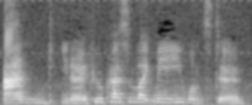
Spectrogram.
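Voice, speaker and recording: A woman's voice: fairly high pitch, fairly even intonation, a little fast, pushed and bright, poor audio. A teenage girl chatting casually about books in a vlog, rambling and hesitant, full of ums and sort-ofs, self-deprecating. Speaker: book vlogger.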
